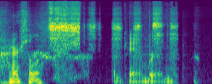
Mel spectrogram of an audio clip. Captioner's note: laughing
